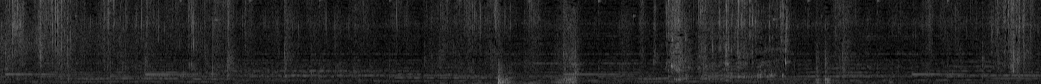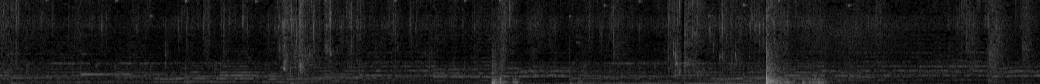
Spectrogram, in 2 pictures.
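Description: Soft background music, under water being poured from a jug into a bowl of flour and a hand mixing the wet flour into dough, with a few brief louder knocks.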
